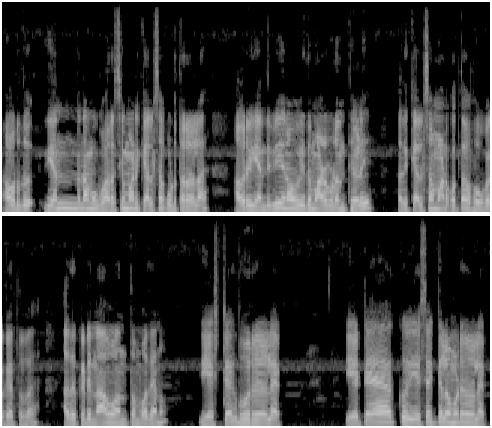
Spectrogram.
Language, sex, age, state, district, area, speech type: Kannada, male, 30-45, Karnataka, Bidar, urban, spontaneous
